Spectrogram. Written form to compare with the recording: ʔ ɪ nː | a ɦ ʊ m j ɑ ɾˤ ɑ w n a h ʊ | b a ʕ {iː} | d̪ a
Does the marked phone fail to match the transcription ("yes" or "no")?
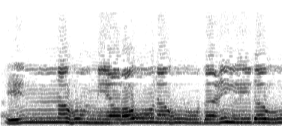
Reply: no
